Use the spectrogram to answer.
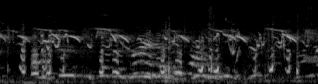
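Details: Teetar, or grey francolin, chicks peeping in quick overlapping high slurred notes above soft lower clucking.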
